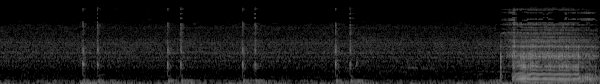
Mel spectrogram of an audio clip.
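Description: A computer mouse clicking a handful of times, roughly a second apart, while dialog sliders are adjusted on screen. Near the end a voice holds a low, steady hum for about a second.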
